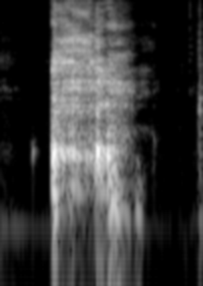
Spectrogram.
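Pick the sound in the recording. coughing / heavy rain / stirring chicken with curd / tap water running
coughing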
